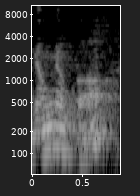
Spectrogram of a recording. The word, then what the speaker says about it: 명명법: 자, 여러분들은 한때 이걸 띵띵법이라고 읽었죠? 그렇죠? 띵띵법 아닙니다. 네, 명명법.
